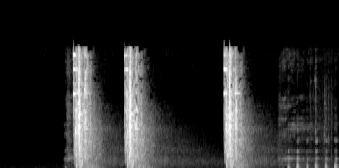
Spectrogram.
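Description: A rifle fires several loud shots that echo away.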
